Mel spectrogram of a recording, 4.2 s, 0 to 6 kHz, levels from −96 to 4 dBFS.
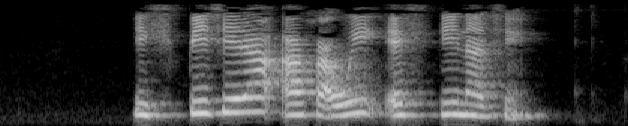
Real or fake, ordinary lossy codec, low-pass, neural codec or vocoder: real; MP3, 32 kbps; 5.4 kHz; none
